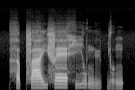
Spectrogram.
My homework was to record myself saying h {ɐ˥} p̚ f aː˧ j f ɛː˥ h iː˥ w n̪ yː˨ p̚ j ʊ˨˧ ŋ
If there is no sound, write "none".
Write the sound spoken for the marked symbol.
ɐ˨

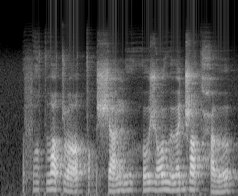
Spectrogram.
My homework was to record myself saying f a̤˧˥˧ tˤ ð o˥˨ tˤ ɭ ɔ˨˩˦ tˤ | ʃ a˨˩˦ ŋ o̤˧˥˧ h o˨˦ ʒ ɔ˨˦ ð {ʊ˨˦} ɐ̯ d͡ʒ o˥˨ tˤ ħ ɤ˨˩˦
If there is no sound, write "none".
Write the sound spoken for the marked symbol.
ɯ˨˦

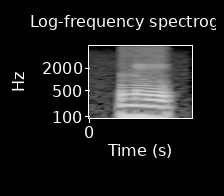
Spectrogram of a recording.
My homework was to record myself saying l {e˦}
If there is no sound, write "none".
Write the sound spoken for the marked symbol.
e˨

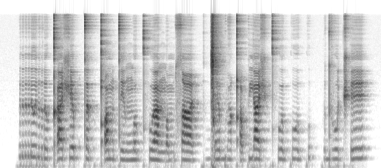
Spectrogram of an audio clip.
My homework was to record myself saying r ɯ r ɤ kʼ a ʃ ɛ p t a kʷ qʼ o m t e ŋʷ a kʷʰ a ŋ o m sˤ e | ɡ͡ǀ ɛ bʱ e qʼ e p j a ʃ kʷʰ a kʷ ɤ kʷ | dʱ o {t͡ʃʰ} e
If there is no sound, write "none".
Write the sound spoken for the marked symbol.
t͡ʃʼ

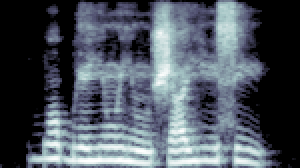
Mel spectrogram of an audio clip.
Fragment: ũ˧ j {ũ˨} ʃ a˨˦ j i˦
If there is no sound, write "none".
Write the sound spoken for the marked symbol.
ũ˨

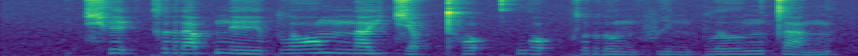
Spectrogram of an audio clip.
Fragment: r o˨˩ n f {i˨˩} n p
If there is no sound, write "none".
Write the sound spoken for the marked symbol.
i˨˩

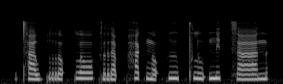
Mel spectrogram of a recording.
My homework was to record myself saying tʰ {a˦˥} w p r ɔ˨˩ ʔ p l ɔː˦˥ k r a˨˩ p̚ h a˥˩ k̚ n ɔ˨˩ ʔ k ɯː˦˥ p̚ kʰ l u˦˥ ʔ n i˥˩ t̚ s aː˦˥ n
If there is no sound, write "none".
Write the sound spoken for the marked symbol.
a˨˩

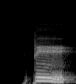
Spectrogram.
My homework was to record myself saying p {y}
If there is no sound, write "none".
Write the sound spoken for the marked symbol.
y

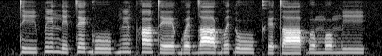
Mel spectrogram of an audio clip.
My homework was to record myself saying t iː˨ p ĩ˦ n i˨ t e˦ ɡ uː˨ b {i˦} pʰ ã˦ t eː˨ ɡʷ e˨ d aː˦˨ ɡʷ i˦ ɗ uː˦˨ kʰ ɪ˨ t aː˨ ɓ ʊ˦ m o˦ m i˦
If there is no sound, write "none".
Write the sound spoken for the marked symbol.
ĩ˦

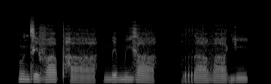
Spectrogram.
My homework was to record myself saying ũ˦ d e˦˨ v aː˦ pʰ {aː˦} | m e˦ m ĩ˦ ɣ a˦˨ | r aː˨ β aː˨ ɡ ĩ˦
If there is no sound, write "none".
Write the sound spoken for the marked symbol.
aː˨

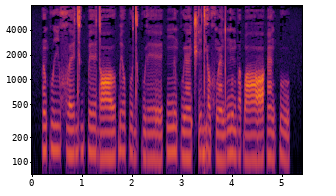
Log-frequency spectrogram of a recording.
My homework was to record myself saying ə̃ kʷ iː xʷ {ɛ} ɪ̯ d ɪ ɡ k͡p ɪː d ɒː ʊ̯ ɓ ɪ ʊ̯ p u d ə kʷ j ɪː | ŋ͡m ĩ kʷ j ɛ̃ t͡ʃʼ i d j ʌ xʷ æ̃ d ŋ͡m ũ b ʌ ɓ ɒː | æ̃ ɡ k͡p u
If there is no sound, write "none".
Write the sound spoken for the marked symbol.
ɛ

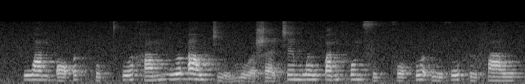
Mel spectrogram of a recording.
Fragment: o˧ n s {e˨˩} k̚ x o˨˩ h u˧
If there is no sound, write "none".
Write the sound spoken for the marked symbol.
i˨˩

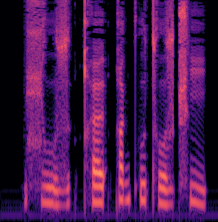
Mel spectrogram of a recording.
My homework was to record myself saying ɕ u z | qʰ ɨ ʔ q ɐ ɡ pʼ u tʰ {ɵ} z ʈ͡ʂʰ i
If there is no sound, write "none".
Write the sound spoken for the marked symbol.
o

